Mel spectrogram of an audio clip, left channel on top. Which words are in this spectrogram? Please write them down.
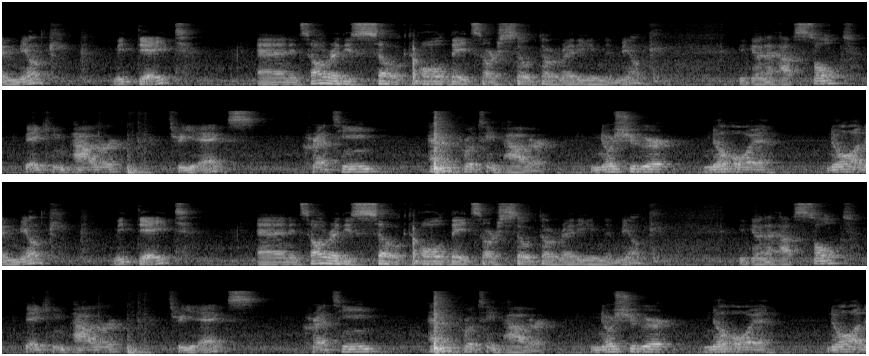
milk with date, and it's already soaked. All dates are soaked already in the milk. You're gonna have salt, baking powder, 3 eggs, creatine, and protein powder. No sugar, no oil, no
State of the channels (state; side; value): normal; both; correlation 0.94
